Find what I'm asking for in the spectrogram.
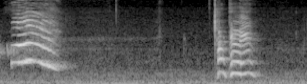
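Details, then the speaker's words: Speaker sneezes in the middle of telling a story: a high, voiced two-part sneeze with a rising squeaky intake, a pause, then a tonal burst. "And I was like, oh, I gotta sneeze."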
